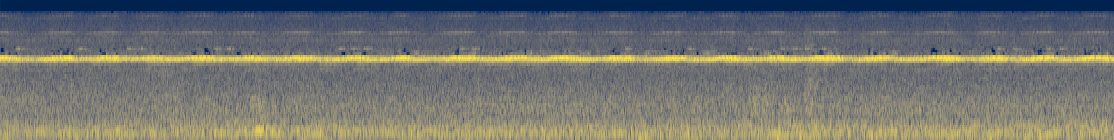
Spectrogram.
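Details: Night insects of a Japanese autumn calling in complete darkness, their unbroken high-pitched ringing trill running evenly through the whole recording without pauses.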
